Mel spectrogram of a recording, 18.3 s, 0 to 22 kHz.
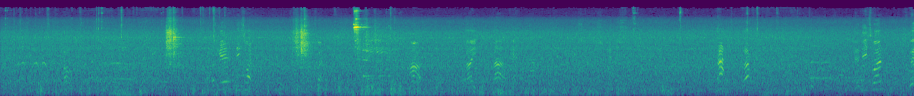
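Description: Steady rushing of a fast mountain river, with short voice calls and shouts breaking in now and then, the loudest about 3, 6 and 7 seconds in.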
